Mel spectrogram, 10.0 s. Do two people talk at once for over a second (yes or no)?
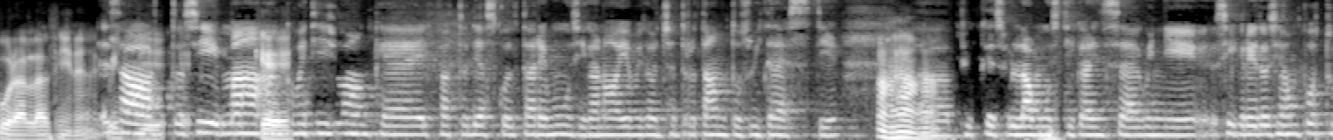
yes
